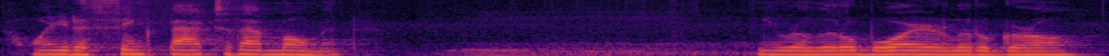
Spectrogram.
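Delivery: normal talking voice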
